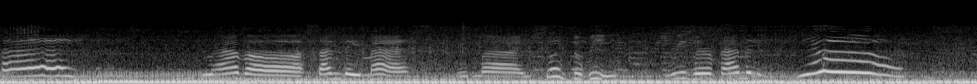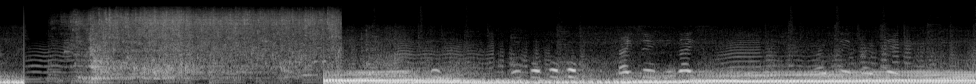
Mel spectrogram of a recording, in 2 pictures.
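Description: Yamaha MT-07's parallel-twin engine running at low speed in traffic, with a singing voice over it. About ten seconds in it breaks off for about three seconds of hissing, rushing noise. Then the engine sound returns and rises in pitch as the bike picks up speed.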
